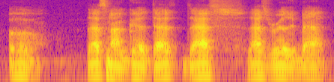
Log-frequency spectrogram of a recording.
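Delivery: quiet, crestfallen realization; dismayed hush. Acted. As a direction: let the bravado drain out into worry. Sudden dismay at bad news.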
